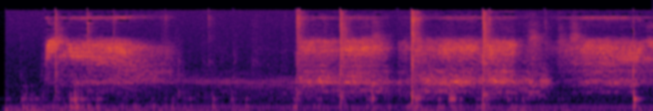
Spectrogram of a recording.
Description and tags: i made this with by swinging a toy lightsaber.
